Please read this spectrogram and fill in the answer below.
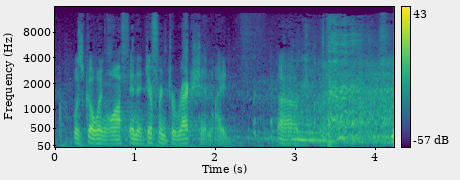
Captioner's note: laughter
